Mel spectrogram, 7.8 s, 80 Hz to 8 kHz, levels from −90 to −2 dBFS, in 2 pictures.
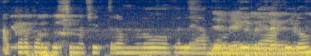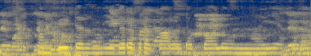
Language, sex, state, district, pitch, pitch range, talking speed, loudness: Telugu, female, Andhra Pradesh, Sri Satya Sai, 200 Hz, 165-215 Hz, 110 wpm, -16 LUFS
